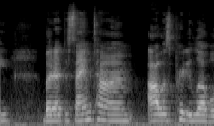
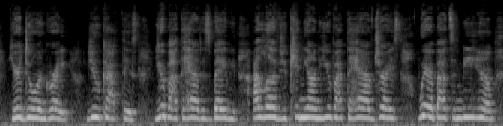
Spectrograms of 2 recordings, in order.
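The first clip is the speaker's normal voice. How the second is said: lightly higher, cheering-on voice; mock pep talk, pitched up; encouraging onlookers; 5 semitones higher than usual. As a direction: imitate loved ones urging her on. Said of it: "everybody's, like, coming in the spotlight like".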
